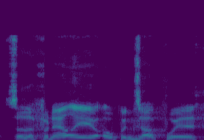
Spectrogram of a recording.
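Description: A man's voice: on the high side, fairly even intonation, normal speed. A man co-hosting a fan podcast, giving a casual recap in an informal, easygoing way. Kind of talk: casual episode recap and chat.

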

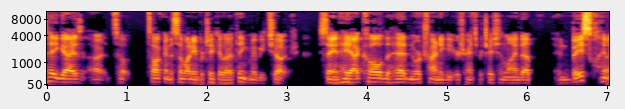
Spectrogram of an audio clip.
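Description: A man's voice: lowish voice, no room sound. A man co-hosting a podcast in a casual discussion, explaining things in detail and thinking aloud. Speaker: podcast co-host.

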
